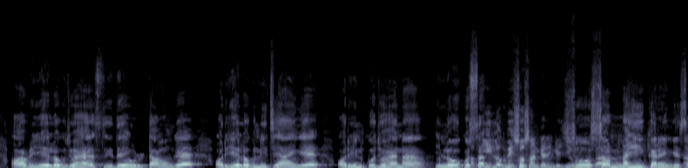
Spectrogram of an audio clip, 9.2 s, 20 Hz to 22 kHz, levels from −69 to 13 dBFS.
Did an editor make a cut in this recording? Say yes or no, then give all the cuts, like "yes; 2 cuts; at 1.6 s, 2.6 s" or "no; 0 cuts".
no; 0 cuts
